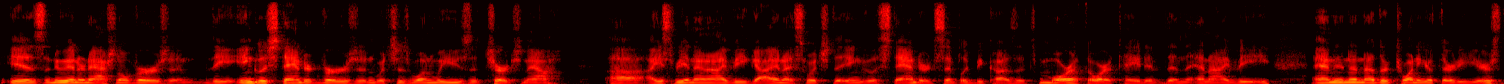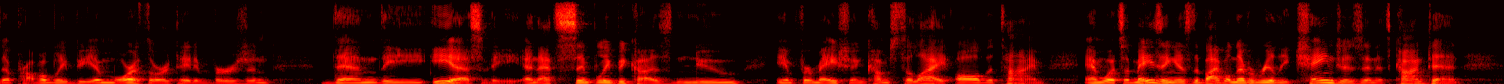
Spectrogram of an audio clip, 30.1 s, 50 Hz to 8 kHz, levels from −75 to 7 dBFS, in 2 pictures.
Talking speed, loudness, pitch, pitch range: 160 wpm, -34 LUFS, 110 Hz, 105-120 Hz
